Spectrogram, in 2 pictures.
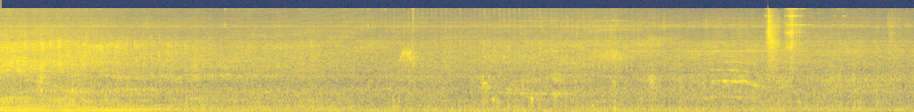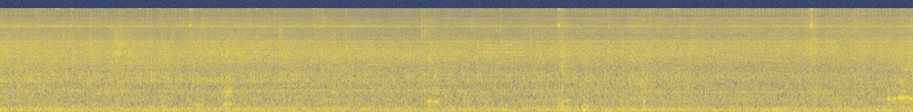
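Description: Traffic hums steadily along a busy city street.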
